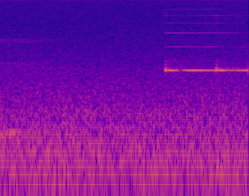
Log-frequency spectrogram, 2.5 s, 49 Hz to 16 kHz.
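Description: Glen GL 672 built-in microwave oven's control panel sounding a steady, high-pitched beep that starts near the end, confirming that the child lock has been engaged after the plus and minus buttons were held together.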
